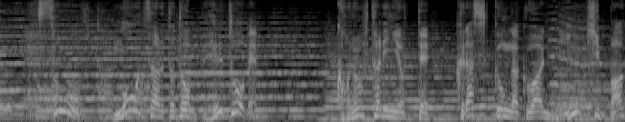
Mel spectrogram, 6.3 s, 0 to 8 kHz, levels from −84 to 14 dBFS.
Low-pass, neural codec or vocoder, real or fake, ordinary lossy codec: none; none; real; none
